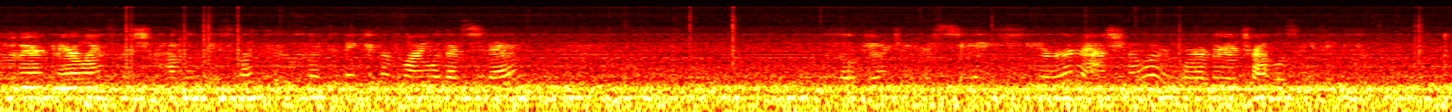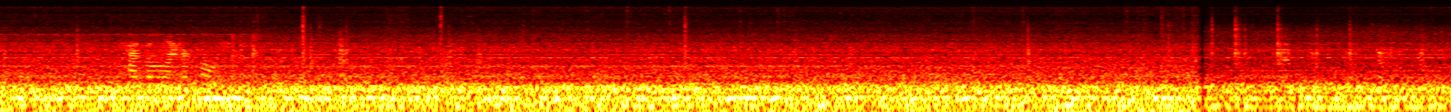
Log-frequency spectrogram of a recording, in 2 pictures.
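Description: Airplane wheels rumble over the ground while taxiing.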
